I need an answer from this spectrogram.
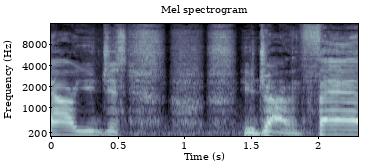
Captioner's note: breathing hard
